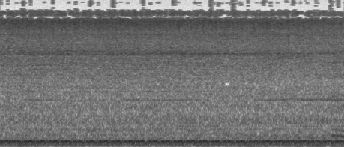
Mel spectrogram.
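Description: Off-road vehicle's engine idling steadily, a low, even drone with no revving.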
